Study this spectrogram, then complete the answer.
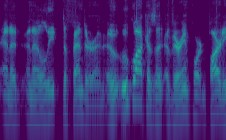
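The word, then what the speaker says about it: Uguak: How do you say his last name? – Ugok. – Ugok. – Ugok. – Yeah. – Ugok, yes.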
